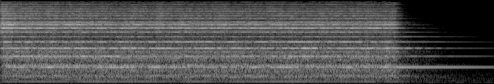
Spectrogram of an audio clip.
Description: tram bell; best service Blue Box

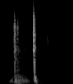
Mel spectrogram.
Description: DICE on Neoprene, Grab, Standard, 6 Six Dice; Samples; ArticulatedSounds; DICE Sfx Party (Extended)

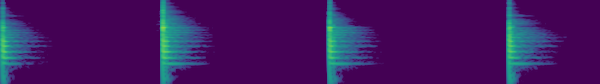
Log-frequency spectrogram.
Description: Generic Click Wood Small; boom library; The Interface

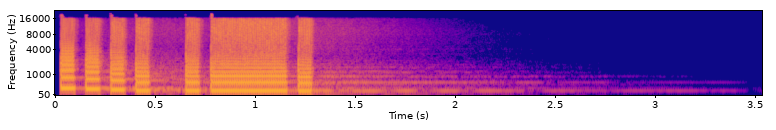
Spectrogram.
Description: Pong Opponent Win; Pitch Black Audio Pong

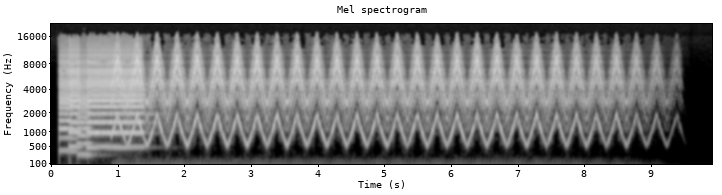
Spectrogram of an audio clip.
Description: Traffic Staging With Police Siren

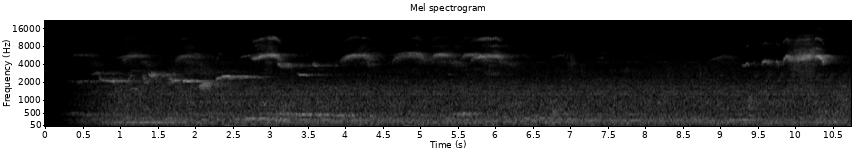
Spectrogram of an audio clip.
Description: Birds Swifts & Housemartins; Birds, Insects & Animals

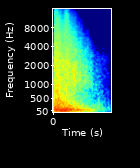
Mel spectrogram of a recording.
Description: gun shot; Blind Drive

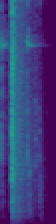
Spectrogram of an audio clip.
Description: Snap Windshield Wiper; SFX Kit; Foley - Misc

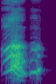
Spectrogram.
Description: town human road hit; Blind Drive

